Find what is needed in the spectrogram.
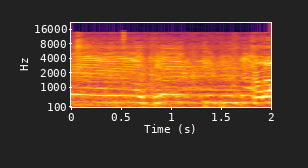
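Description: Male commentator's voice stretching out one long call, then going on speaking.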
